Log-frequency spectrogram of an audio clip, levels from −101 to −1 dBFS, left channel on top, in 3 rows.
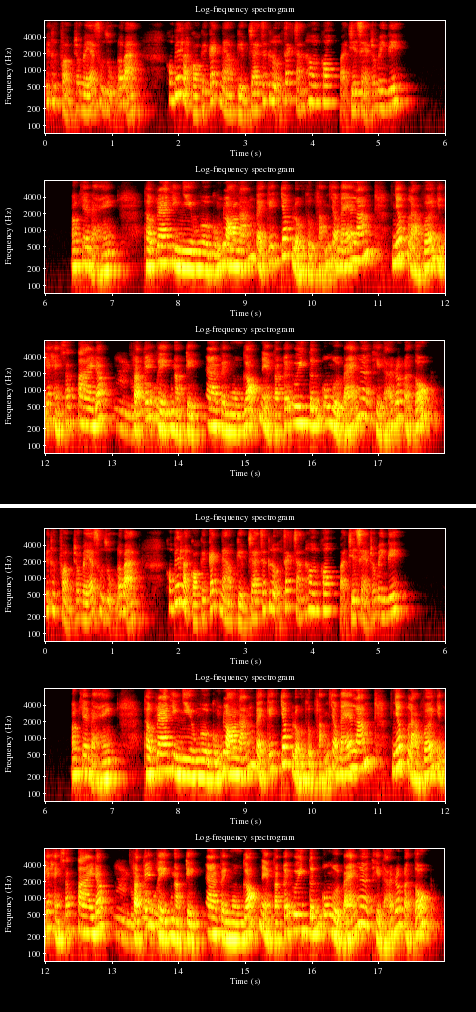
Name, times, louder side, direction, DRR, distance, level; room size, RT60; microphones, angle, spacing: voice 1, 0.0-5.3 13.0-13.8, right 3 dB, 75° right, 1 dB, 1.1 m, -32 dB
voice 2, 6.4-12.9 13.3-17.8, right 2 dB, 35° right, 1 dB, 1.7 m, -25 dB
6.0 x 5.9 x 3.0 m, 0.38 s
head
